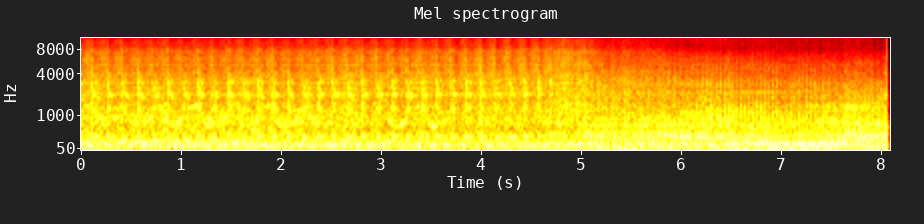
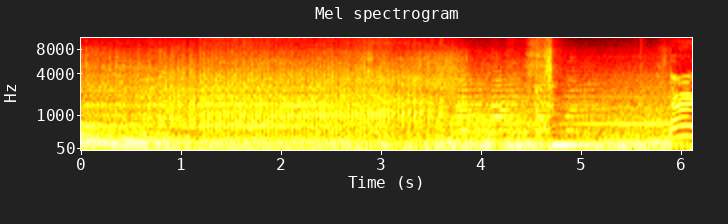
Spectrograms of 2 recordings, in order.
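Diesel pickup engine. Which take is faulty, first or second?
first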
